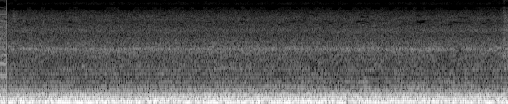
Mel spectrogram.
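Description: Airliner cabin noise: a steady low rumble of engines and airflow heard from inside the passenger cabin during heavy turbulence.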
